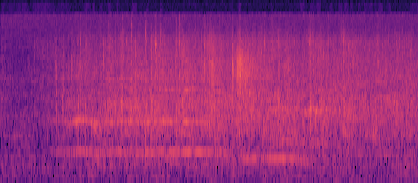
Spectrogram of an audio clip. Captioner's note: audience claps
